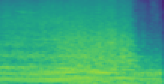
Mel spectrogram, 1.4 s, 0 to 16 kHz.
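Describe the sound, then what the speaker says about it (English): A Ford Mustang Shelby GT350 with a flat-plane-crank V8, running in track mode on a raceway, roars loudly from its exhaust in a steady, harmonically rich drone heard from inside the car, with no other sound over it. "that's why you can't hear me over this exhaust"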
